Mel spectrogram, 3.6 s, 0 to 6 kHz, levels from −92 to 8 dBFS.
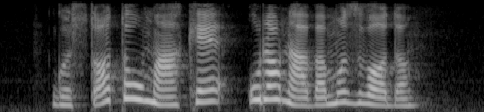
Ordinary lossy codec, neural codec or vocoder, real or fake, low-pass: none; vocoder, 22.05 kHz, 80 mel bands, Vocos; fake; 5.4 kHz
